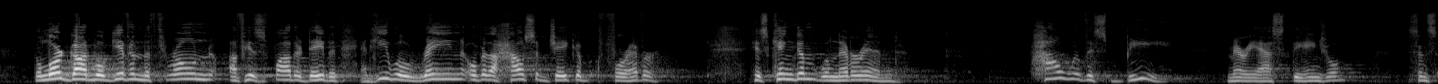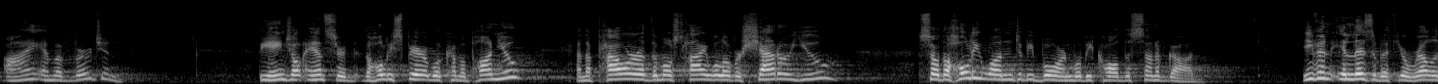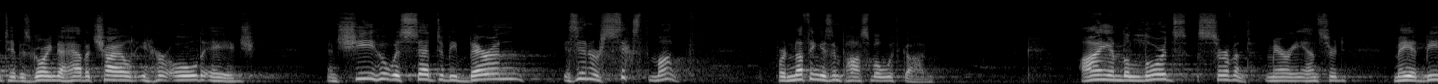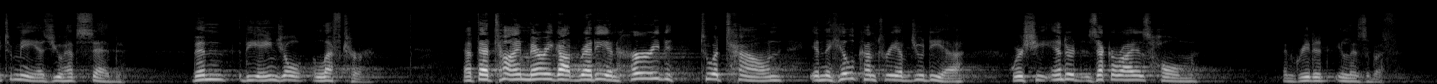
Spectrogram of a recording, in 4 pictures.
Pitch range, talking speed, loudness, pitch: 180-230 Hz, 160 wpm, -22 LUFS, 205 Hz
